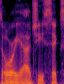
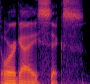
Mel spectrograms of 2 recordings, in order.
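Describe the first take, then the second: First: The name ends with a 'j' sound. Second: The name ends with a 'guy' sound. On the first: The speaker calls it wrong. "he says Oriage six every single fucking time" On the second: The speaker calls it right. "it's Origai six is is the planet"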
